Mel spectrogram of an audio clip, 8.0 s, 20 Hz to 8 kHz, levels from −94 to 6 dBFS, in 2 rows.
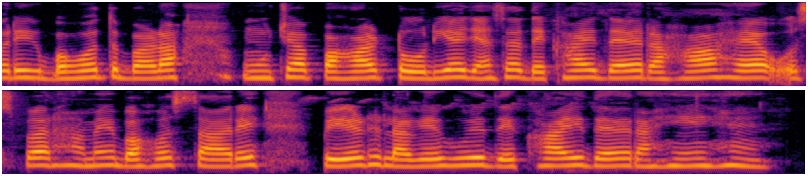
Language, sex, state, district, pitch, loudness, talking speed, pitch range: Hindi, female, Rajasthan, Nagaur, 220 Hz, -16 LUFS, 165 wpm, 210-230 Hz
